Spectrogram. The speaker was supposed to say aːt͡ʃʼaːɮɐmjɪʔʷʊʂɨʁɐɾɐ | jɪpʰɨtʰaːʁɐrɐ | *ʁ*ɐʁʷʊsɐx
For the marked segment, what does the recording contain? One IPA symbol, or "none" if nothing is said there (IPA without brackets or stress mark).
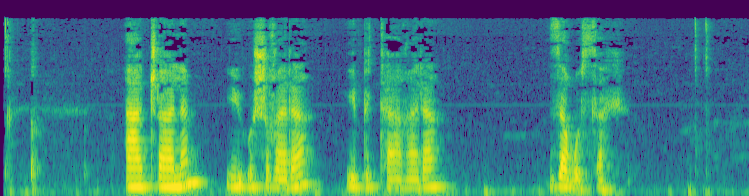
z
